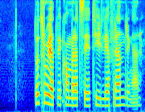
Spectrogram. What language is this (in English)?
Swedish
